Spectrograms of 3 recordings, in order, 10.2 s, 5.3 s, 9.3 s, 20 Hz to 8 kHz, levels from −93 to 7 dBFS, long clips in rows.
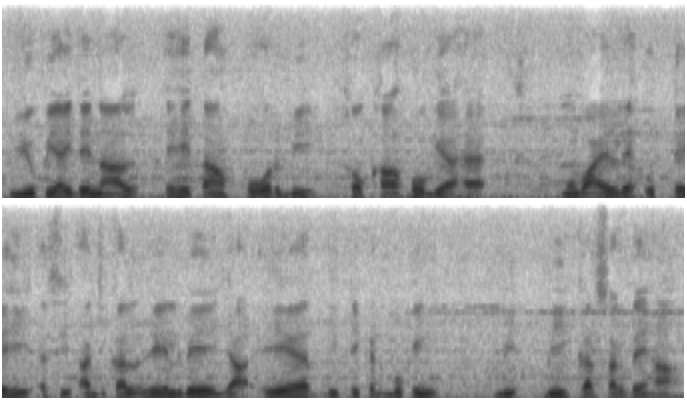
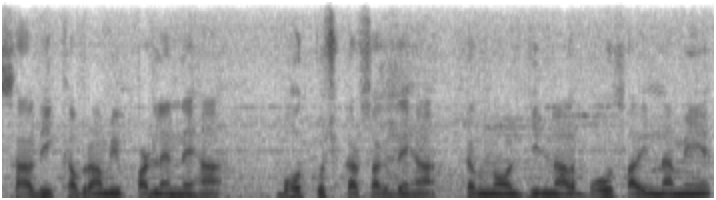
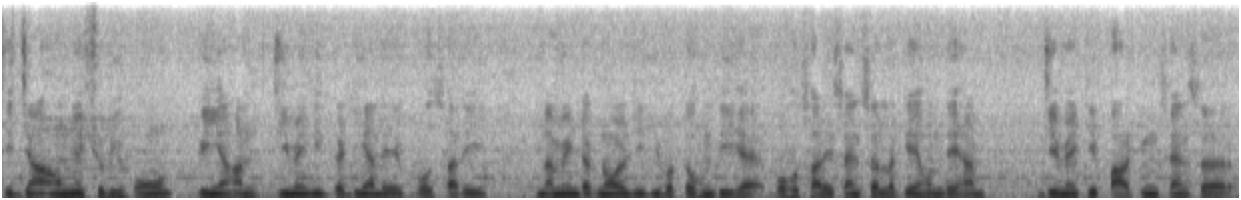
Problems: constant background noise, continuous background conversations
